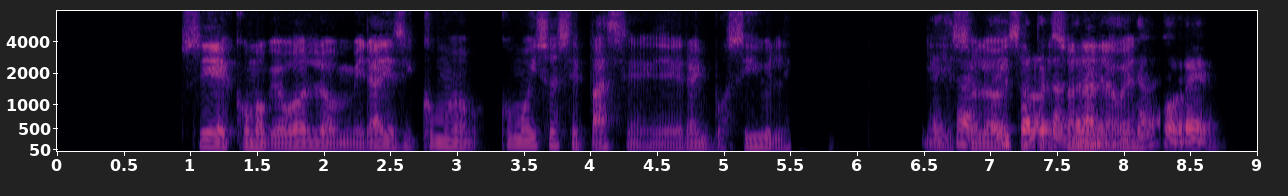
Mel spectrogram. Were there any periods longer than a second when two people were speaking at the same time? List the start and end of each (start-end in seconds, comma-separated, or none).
6.5-8.2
